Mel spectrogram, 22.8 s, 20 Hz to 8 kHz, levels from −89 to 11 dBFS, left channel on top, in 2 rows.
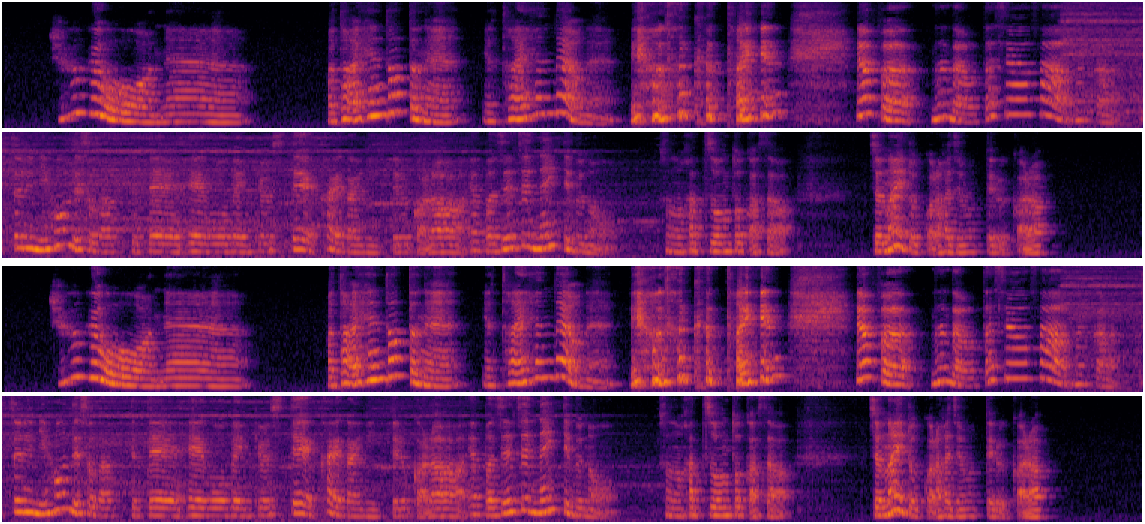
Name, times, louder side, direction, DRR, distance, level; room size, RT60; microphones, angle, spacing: voice 1, 0.5-2.4 3.2-11.2 11.5-17.5 18.0-19.6 20.1-21.8, right 2 dB, 50° right, 2 dB, 0.6 m, -26 dB
sound 1, 10.6-18.0, left 2 dB, 60° left, 1.4 m, -44 dB
3.2 x 2.2 x 2.2 m, 0.32 s
head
